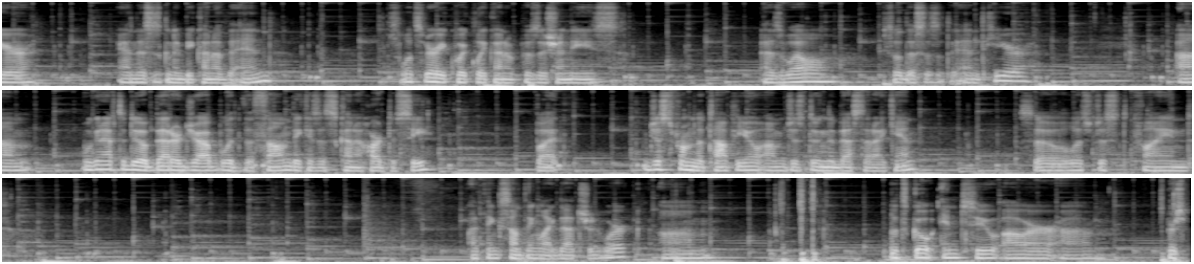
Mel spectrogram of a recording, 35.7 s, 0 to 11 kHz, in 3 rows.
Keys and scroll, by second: 31.7 alt+space, 32.6 space, 35.3 space.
